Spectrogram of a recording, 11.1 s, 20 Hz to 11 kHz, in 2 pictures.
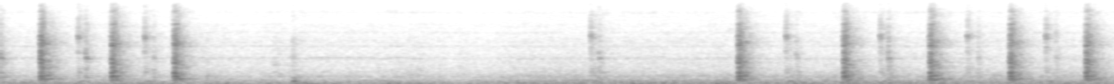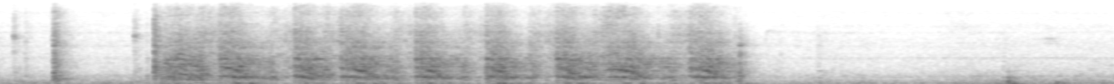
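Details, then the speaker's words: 1986 Toyota pickup, first start in 5 years after cleaning and refitting intake: cranking clicks, engine catches and runs raggedly about three seconds then dies; owner suspects fuel filter, no fuel getting through. "It died, but it ran. It ran. All right, so as you guys saw, the truck did crank."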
